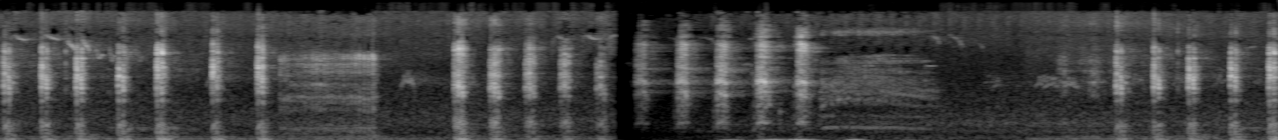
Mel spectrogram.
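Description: A crested caracara gives harsh, dry rattling clicks, about three or four a second, in bursts broken by brief pauses.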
